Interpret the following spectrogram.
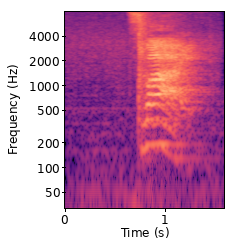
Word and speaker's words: zwei: When you come across Z, pronounce it TS. And V, W, pronounce it V. And then the EI flows.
